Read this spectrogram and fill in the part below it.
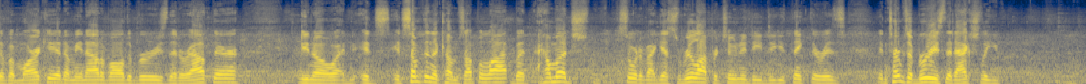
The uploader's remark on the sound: at the Florida Brewers Guild annual conference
